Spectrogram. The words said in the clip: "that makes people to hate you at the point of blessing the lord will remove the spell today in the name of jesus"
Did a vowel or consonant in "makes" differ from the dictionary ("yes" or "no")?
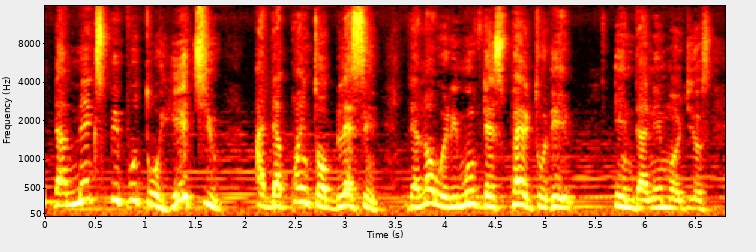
no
